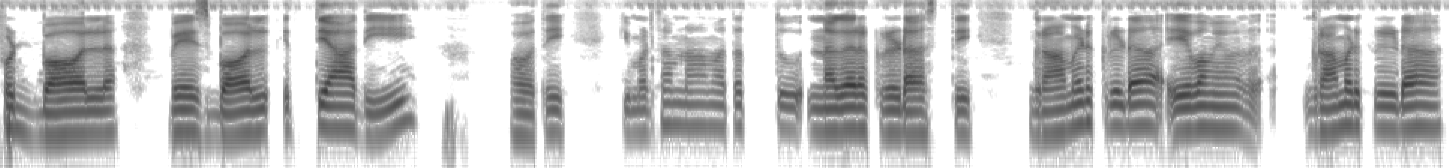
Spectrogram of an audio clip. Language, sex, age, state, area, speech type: Sanskrit, male, 18-30, Chhattisgarh, urban, spontaneous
